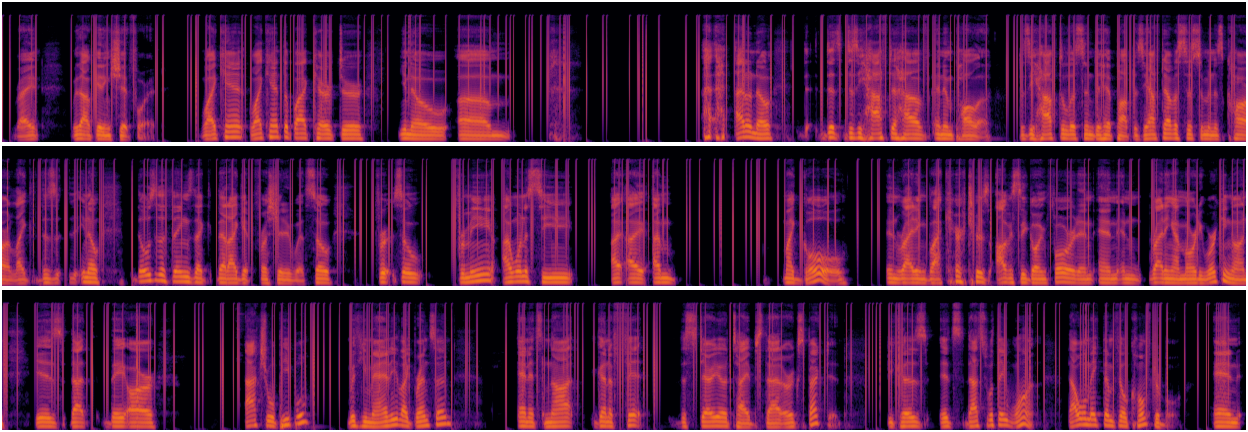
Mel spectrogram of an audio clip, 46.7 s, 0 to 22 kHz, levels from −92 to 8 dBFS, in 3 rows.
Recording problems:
crackle, like an old record; loud; 8 dB below the speech

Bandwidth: 14.5 kHz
